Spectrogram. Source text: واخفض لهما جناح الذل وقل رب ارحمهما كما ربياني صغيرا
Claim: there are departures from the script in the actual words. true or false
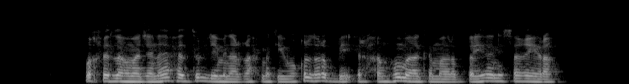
true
